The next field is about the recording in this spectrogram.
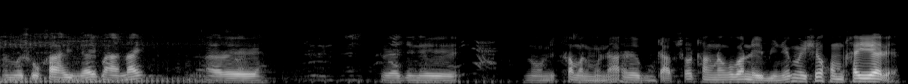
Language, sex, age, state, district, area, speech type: Bodo, male, 60+, Assam, Chirang, rural, spontaneous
